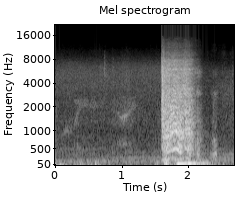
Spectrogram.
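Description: A sudden, loud burst of starter cranking lasting under a second; the engine turns over but never fires or catches.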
